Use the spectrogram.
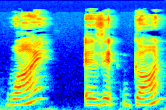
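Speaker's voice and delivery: slow "Why is it gone?" with pauses, rising on "gone"; staircase intonation. Shown as a demonstration. Teacher models the practice question. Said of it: "Chúng ta có câu tiếp theo".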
